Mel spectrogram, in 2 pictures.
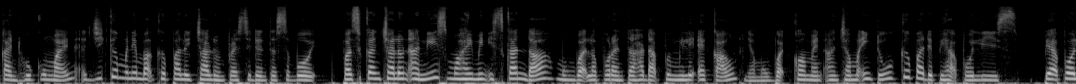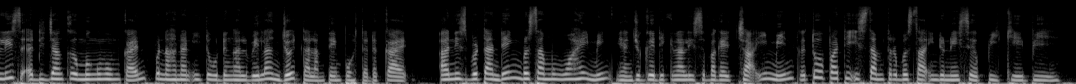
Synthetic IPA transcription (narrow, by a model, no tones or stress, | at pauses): kanɦukumãnd͡ʒikamə̃nɛ̃mbaʔkəpalət͡ʃalɔnpɾɛsidɛnt̪ərsəbʊt̪̚pasu̥kant͡ʃalɔnʔanɪsmaɦimĩniskandarmə̃mbuat̪̚lapɔɾant̪ərɦadapːəmĩlɪhʔəkawnjaŋmə̃mbuat̪̚komɛ̃nʔaɲt͡ʃamanit̪ukəpadapiɦaʔpolispiɦaʔ̚polisdid͡ʒaŋkəmə̃ŋumumkanpənaɦanãnit̪udəŋãnləbɪhlaɲd͡ʒʊt̪̚dalamt̪ɛmpɔht̪ərdəkat̪̚ | ʔanɪs̬bərt̪andɪŋbərsamamwaɦamĩnjaŋd͡ʒuɡadikənalisəbaɡajt͡ʃaʔimɪ̃nkət̪uapart̪iːslamt̪ərbəsarʔindonẽsiapikʰebi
